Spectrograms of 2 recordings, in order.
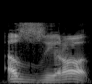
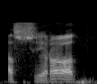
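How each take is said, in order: First: The first consonant is a z-like sound. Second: The first consonant is a plain emphatic s.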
